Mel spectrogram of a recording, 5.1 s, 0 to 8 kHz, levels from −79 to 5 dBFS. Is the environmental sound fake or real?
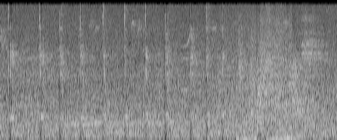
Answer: real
